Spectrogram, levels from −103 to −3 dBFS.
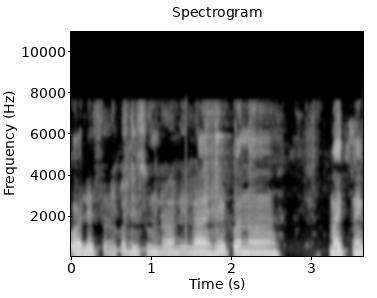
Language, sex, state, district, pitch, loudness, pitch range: Marathi, female, Maharashtra, Nagpur, 245 Hz, -23 LUFS, 230-255 Hz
